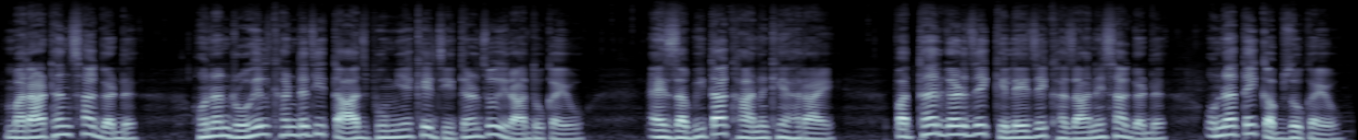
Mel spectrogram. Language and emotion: Sindhi, neutral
